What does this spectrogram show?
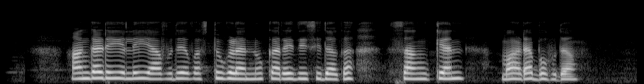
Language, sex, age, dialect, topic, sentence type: Kannada, female, 25-30, Central, banking, question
